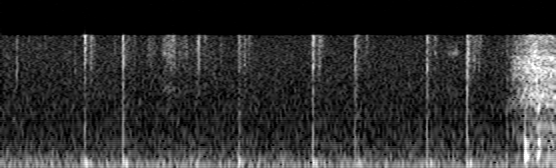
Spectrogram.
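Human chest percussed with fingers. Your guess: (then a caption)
Hyperresonant. Chest percussion producing a hyperresonant, increased percussion note, an abnormal finding associated with emphysema or pneumothorax. A steady series of sharp, bright taps sounds at roughly even intervals over a faint background hiss. A louder, broader burst of noise follows at the end.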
